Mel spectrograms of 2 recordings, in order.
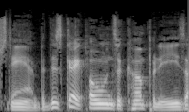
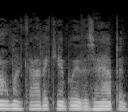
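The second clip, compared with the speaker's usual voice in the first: put-on meek voice, much quieter; 3 semitones higher, 4 dB quieter than usual. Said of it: "probably like really meek".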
